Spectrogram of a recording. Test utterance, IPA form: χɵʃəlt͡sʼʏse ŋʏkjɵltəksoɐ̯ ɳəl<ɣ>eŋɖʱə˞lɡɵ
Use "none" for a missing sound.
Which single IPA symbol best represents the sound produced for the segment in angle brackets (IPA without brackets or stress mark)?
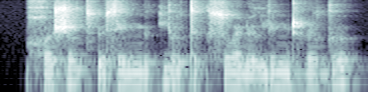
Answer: j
